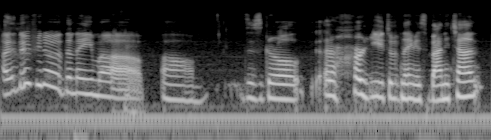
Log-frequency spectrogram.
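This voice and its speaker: A woman's voice: fairly high pitch, expressive, unhurried, creaky, no room sound. A woman animator answering interview questions, hesitant and giggly, with many fillers. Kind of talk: casual online interview.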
